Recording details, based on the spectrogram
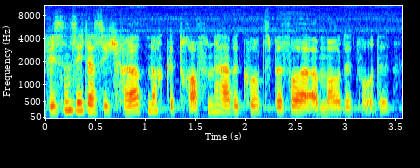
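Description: A woman's voice: lowish voice, fairly quick, slight background noise, lightly acted, low-quality recording. An actress playing a solemn grieving townswoman.

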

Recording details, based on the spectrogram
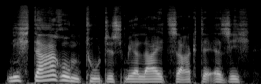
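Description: A man giving expressive, scripted literary narration in a radio play. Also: medium pitch, unhurried, no echo, clean studio sound.

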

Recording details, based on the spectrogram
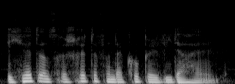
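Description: Low, husky lovestruck young man. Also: brisk, dry recording. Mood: reflective, intimate. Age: young adult. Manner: intimate, reflective. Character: lovestruck impulsive young man in his twenties, narrating his romance. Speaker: lead actor and narrator. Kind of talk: intimate first-person audio drama narration. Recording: dull studio sound with music behind.

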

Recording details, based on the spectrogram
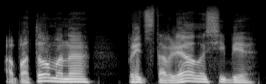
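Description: A man's voice: mid-range voice, lively intonation, moderate pace, no room sound, clean studio sound. A man narrating a children's radio story expressively from a script.

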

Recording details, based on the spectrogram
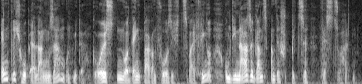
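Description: A man narrates a radio play in a very low, husky voice with a gravelly edge. His storytelling is theatrical and wry, in a close, literary style. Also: wildly swooping pitch, moderate pace, few pauses, no room sound.

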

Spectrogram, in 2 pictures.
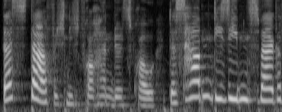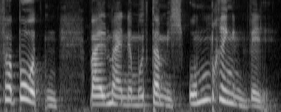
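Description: A woman's voice: fairly high pitch, sing-song, moderate pace, a bit bright. An actress playing a naive, girlish young fairy-tale princess in a radio play, earnest, exclamatory and easily tempted. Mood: wary, frank.

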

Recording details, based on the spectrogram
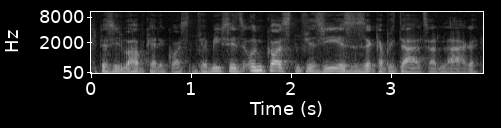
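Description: An effusive male junk-shop salesman with a husky, creaky voice. He wheedles, flatters and repeats himself, forever pushing a bargain, in the manner of 1950s radio drama. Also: medium pitch, fast talker. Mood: haggling. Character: wheedling, fast-talking male second-hand clothes dealer. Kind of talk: 1950s German radio play acting.

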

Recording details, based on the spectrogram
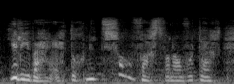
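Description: An actress playing an earnest, loyal confidante who questions and reassures in a science-fiction radio drama. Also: female voice, on the low side, expressive, a little fast, natural voice. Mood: probing. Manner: reassuring, probing. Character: earnest, loyal female confidante gently questioning a troubled man. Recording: noisy radio recording with background ambience.

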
